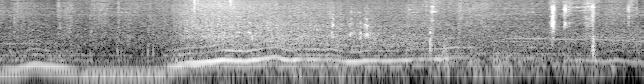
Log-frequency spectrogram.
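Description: A BMW car in a video game, its engine droning steadily with a wavering pitch that rises and then levels off, plus a few faint sharp clicks near the end.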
